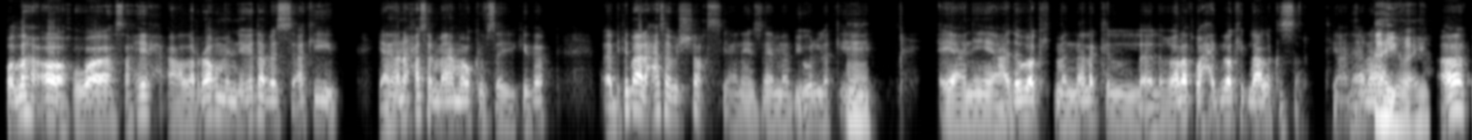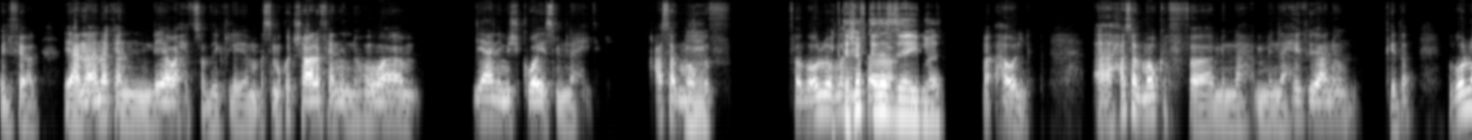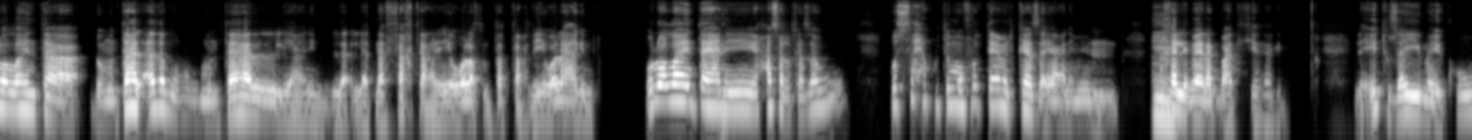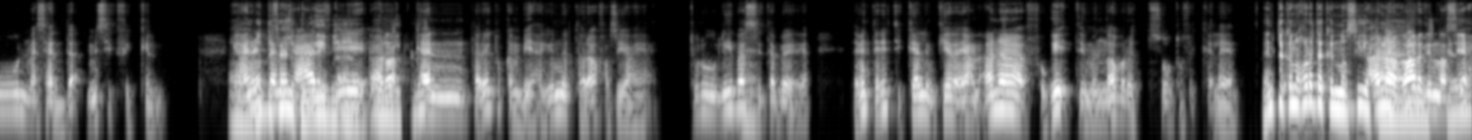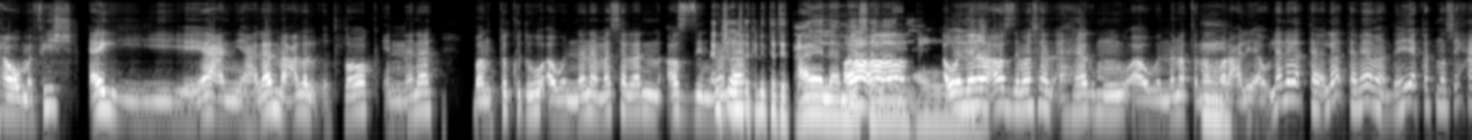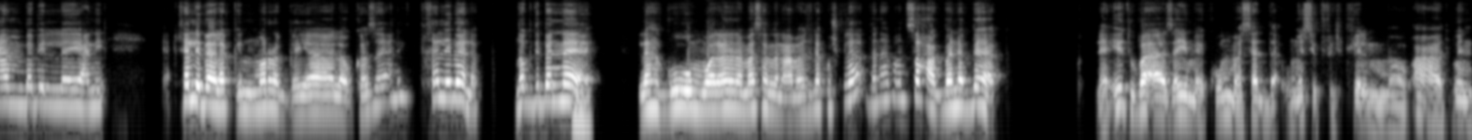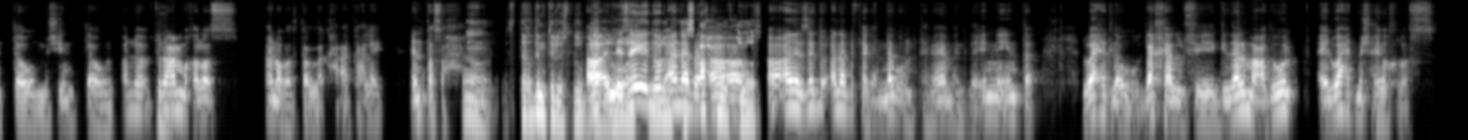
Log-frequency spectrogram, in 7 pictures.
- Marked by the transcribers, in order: tapping; tsk
- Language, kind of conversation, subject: Arabic, podcast, إزاي بتتعامل مع النقد لما يوصلك؟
